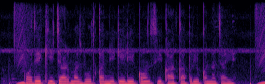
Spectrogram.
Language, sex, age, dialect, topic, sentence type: Hindi, female, 36-40, Garhwali, agriculture, question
